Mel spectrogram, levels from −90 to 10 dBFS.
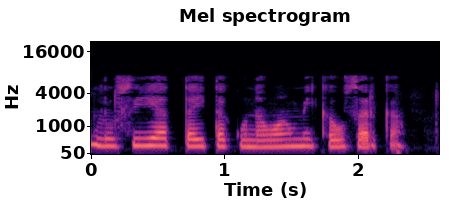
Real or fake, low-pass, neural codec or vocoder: real; 7.2 kHz; none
